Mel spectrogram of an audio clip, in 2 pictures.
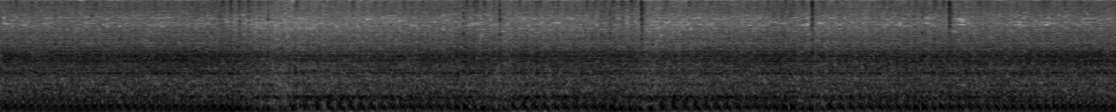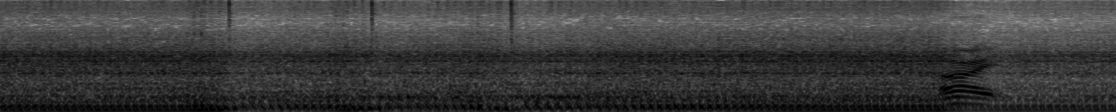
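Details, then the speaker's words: Scooter with new carburetor, jump-started: uneven, lumpy idle with surging beats and a stumble near the end as it nearly dies; stalls when throttle is opened, owner suspects valve problems and bad fuel. "can't give it too much throttle at at all or it'll just die that tells me it's probably got valve problems that need to be addressed"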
